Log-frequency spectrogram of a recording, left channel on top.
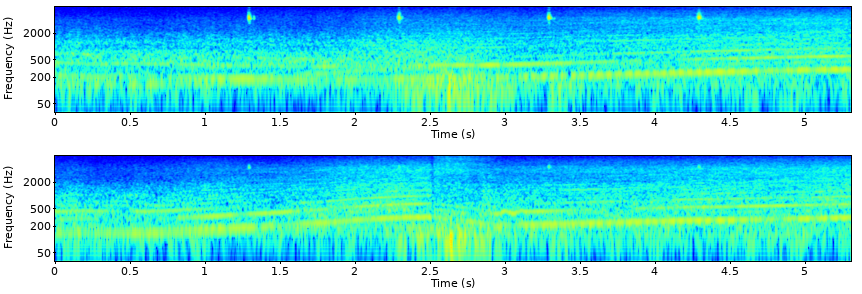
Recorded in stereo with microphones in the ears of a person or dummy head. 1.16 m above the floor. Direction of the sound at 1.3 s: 55° left (ahead or behind).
